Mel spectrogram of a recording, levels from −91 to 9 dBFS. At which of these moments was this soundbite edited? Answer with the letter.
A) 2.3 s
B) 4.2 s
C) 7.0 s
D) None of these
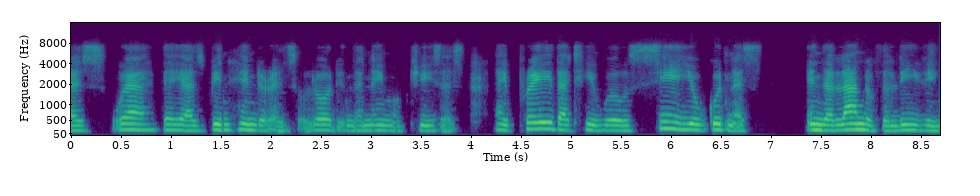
B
